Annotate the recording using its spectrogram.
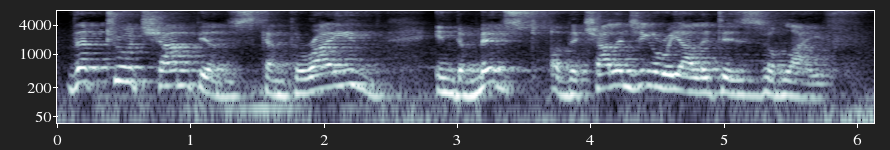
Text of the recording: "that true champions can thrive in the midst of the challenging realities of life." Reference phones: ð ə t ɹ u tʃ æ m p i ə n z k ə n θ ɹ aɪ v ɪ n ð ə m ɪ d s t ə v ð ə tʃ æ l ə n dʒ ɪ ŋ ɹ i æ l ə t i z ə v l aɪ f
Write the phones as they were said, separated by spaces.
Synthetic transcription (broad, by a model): ð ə t u tʃ æ m p i ə n z k ə n θ ɹ aɪ v ɪ n ð ə m ɪ d s t ə v ð ə tʃ æ l ə n dʒ ɪ ŋ ɹ i æ l ə t i z ə v l aɪ f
